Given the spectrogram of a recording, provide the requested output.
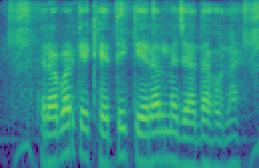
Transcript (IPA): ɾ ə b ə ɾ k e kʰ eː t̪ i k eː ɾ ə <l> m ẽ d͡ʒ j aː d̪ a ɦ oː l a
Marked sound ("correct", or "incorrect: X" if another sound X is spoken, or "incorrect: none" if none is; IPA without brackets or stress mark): correct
